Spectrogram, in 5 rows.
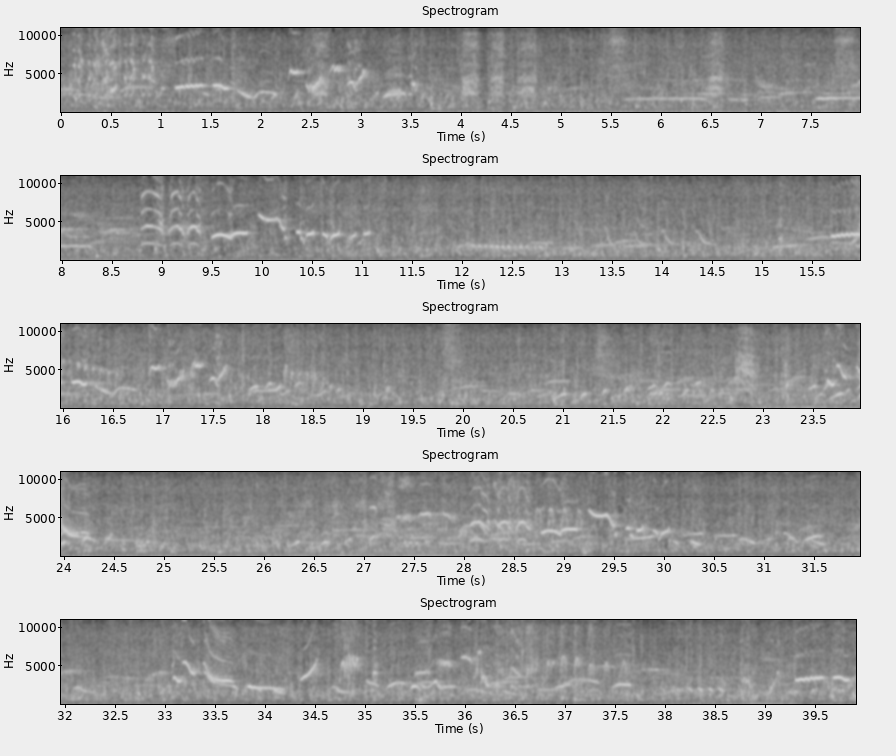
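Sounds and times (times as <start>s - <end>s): trickle of running water: 0.0s - 39.9s
songbird whistles and chirps: 5.5s - 11.2s.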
